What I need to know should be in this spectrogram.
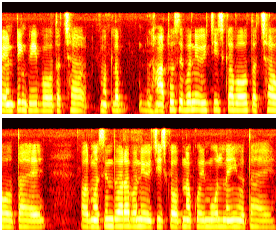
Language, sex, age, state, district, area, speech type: Hindi, female, 30-45, Uttar Pradesh, Ghazipur, rural, spontaneous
